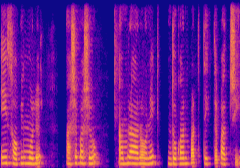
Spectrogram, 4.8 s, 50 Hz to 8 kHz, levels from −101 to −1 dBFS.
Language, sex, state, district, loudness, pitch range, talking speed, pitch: Bengali, female, West Bengal, Malda, -19 LUFS, 260-285 Hz, 150 wpm, 270 Hz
